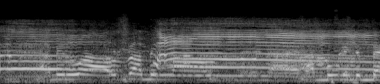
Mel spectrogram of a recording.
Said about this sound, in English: Walking and yelling.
